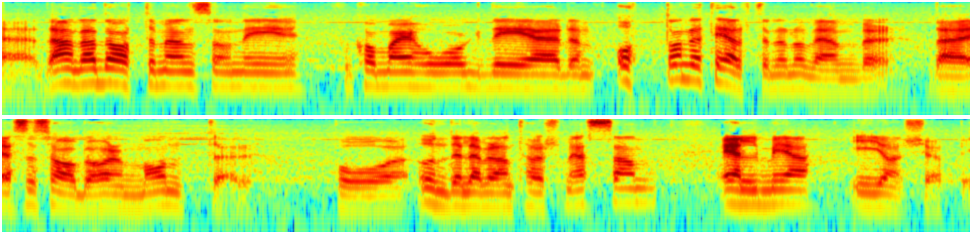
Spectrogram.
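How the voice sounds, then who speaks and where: The voice moves at a fairly slow pace with ordinary pitch variation, in a dry sound with no echo and light background noise. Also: man. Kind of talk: corporate video greeting. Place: street. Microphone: lapel.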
